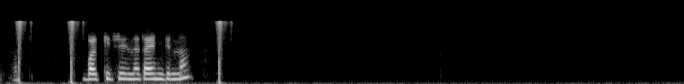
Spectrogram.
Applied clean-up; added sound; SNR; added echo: neural diffusion model UNIVERSE++.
